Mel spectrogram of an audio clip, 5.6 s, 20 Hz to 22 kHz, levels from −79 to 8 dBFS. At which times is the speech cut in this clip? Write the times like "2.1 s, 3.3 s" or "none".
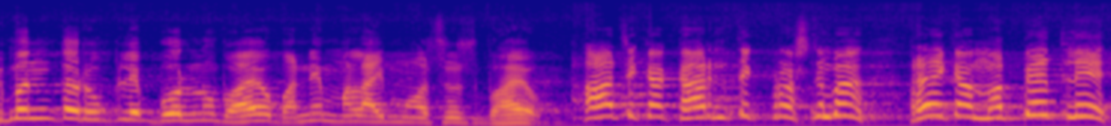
2.8 s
